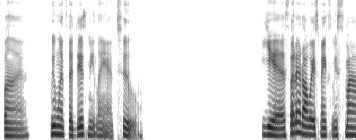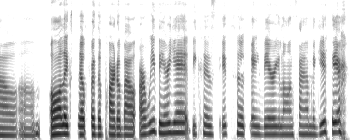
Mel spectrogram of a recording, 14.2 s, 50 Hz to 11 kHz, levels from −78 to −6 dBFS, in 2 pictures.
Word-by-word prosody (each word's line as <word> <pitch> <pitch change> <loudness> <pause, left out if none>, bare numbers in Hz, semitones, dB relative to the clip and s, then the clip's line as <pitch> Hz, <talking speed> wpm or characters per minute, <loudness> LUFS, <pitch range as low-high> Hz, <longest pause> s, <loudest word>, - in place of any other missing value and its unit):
fun, 155 +1 -3 0.4
we 195 - +6
went 190 -3 +1
to 165 -1 +2
Disneyland 170 -4 -2
too 155 -3 -4 2.4
Yes, 170 -3 +3
so - - +3
that 235 0 +3
always 180 -3 +3
makes 170 0 -2
me 170 - -2
smile, 170 -1 -1
um, 180 +4 -8 0.2
all 200 +2 +7
except 190 -2 +3
for 190 - +4
the 180 0 0
part 180 +1 +1
about 175 -1 0
"are 190 - +1
we 235 +6 0
there 220 -3 +2
yet" 230 +2 +1
because 195 -1 -5
it 195 +1 -7
took 200 -3 -1
a 190 0 -4
very 190 +1 -3
long 185 0 -6
time 195 0 -6
to 185 - -5
get 220 +6 -1
there. 235 -1 +2
185 Hz, 145 wpm, -22 LUFS, 170-200 Hz, 2.4 s, all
